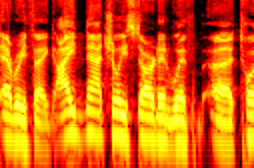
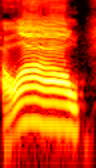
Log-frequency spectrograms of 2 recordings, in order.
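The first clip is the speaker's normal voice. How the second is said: mom voice, pitched up; 8 semitones higher, 4 dB louder than usual. Describing a mom's habitual greeting, imitating a nineties mom. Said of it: "she always goes".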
